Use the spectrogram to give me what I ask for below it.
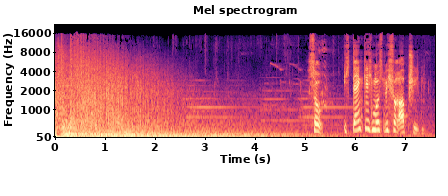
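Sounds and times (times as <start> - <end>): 
loud thunderous crash of capsule landing: 0.0 - 4.5
speech: 5.2 - 7.5.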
